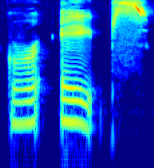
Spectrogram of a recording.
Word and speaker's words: grapes: of the p sound the e on the end is silent because it is following a consonant blend them together for gr apes the vowel combinations that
